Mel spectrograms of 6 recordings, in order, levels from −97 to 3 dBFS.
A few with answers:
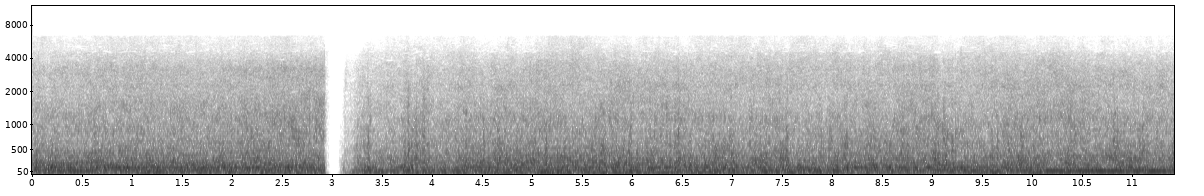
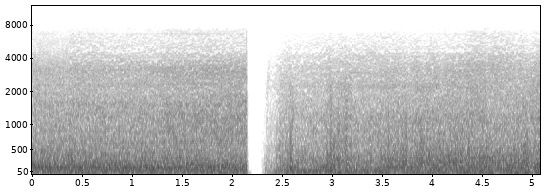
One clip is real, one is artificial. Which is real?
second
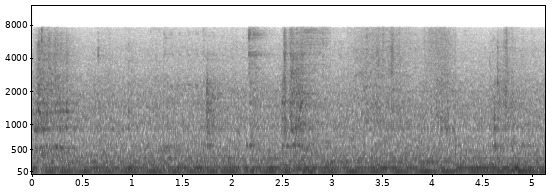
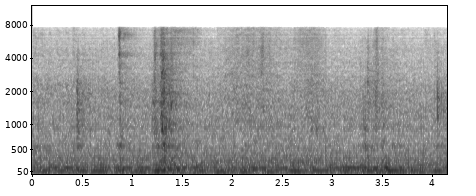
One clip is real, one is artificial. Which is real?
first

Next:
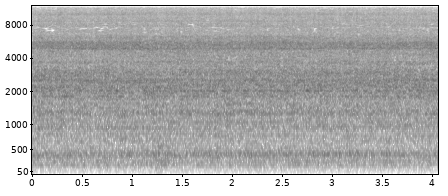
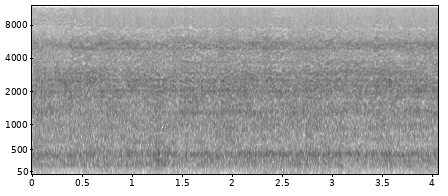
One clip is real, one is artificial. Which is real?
first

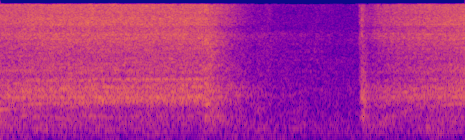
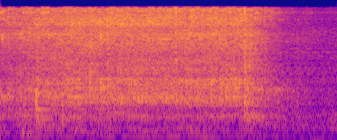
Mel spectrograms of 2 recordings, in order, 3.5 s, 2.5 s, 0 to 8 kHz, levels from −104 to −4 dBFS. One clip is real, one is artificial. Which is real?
first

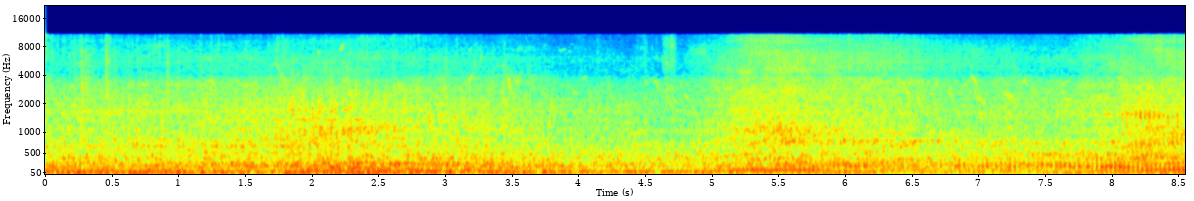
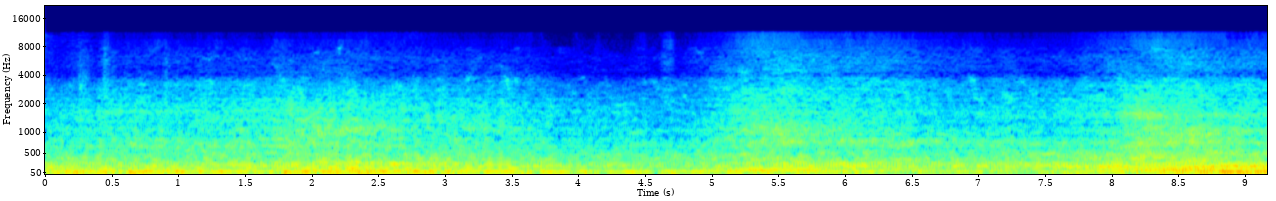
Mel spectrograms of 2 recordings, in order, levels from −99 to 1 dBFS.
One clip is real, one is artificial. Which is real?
first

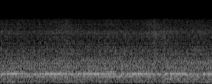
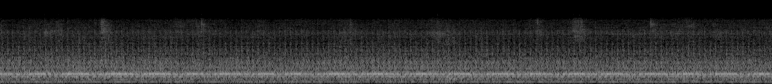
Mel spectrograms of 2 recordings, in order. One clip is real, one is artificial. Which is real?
second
